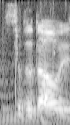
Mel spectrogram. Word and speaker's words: Citadao: Yes, Citadao is the right way to pronounce it.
